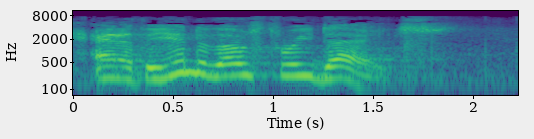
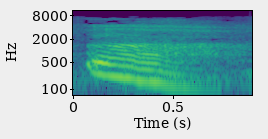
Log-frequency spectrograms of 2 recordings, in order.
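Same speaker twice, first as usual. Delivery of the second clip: long falling groan of dismay. Retold or imitated. Preacher re-enacting his shock at the news, dismayed groan. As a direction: let out a groan sliding down.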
